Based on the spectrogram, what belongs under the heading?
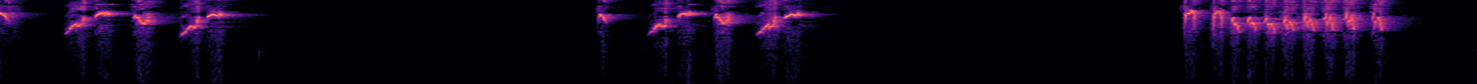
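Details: Javan bushlark (branjagan) on a stage, a hard-singing bird: two groups of sharp, slurred chirps separated by pauses, followed by a long, rapid rattling trill.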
